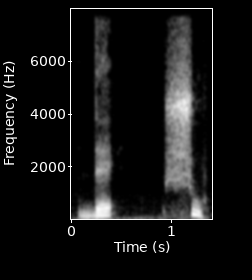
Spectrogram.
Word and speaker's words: choux: Okay, remember, when you combine this C and H, you get the sound sh. Chou, un chou. Pluriel, des choux.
